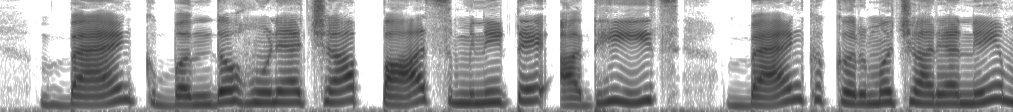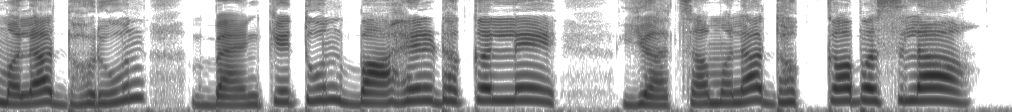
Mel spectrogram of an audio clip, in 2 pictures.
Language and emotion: Marathi, surprised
